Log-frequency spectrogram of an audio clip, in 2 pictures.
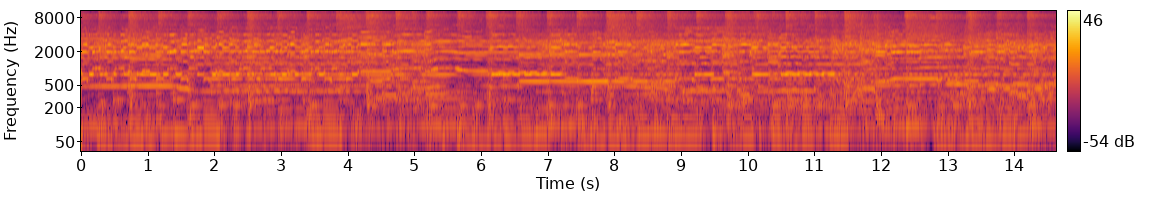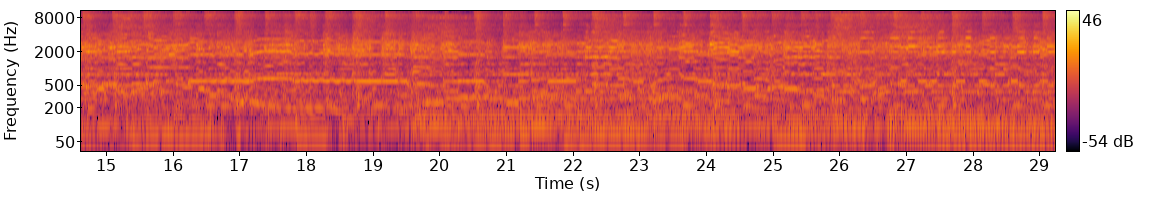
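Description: Live blues-rock band playing an instrumental passage: an electric guitar leads with bent, wavering notes over the rest of the band.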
